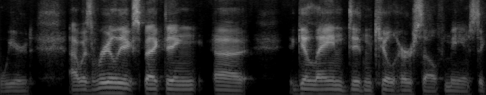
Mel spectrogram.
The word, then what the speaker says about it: Ghislaine: Some people say Ghislaine, some people say Ghislaine. Anyway, Ghislaine Maxwell. I think it's Ghislaine, like Elaine, but yeah, so she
